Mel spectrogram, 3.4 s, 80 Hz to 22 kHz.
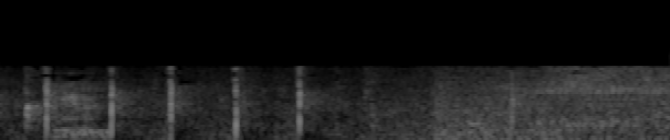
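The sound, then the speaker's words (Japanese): A handful of sharp hand claps greet a 52nd birthday, then give way to a steady, soft wash of noise, all fairly faint. “盛大な拍手でお願い”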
